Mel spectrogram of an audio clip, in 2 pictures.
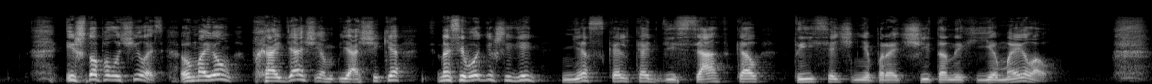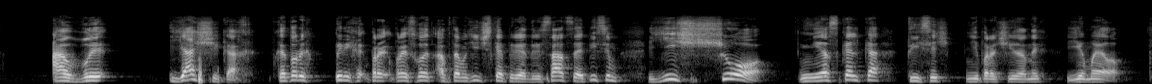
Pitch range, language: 140-195 Hz, Russian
